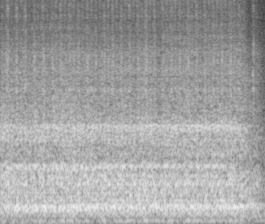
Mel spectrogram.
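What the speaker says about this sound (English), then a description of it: "I'm just going to continue sewing" Baby Lock serger stitching fabric in one steady, fast, buzzing run that stops abruptly at the end, close up and with no talking.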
